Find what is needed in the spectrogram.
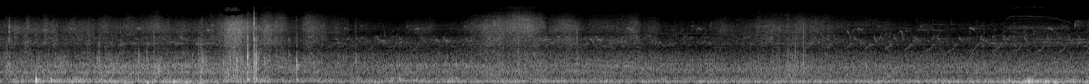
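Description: Wind rumbling on the microphone over open-air background noise, with one sharp knock about a third of a second in.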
